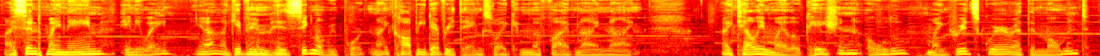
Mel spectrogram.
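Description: A man giving a casual, measured instructional voice-over as an amateur radio operator hosting a tutorial. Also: mid-range voice, gravelly, mellow, soft background music.

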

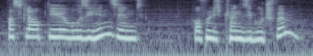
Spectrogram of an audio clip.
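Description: Man putting on a very high, sweet girl. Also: a little fast, a little mellow, soft background music. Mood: curious, concerned. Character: sweet, curious, polite young doll-like girl.

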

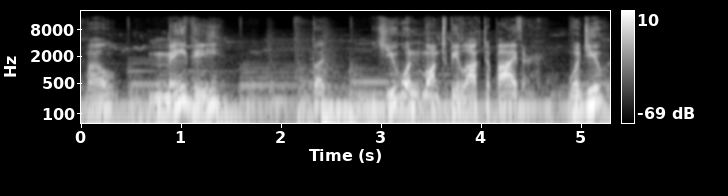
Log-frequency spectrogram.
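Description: A man's voice: medium pitch, lively intonation, slow pace, music in the background. A man playing an earnest, unsure boy who dreams of being a mercenary, in a fantasy audio drama. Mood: gentle, wistful. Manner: hesitant, earnest. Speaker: voice actor.

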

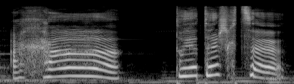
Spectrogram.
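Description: Eager high-voiced animal schoolchild. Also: female voice, very slow, a bit bright, faint music behind, heavily acted. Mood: curious. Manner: eager, questioning. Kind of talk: children's audio drama acting.

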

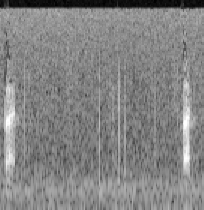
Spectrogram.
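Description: Casting: mysterious avenger, stern and commanding, radio thriller, dull vintage sound with clear noise. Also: male voice. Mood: commanding, eerie. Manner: slow, commanding, deliberate interrogation. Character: invisible avenging man, menacing, commanding, mysterious. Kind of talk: 1940s radio acting. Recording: noisy, muffled 1940 radio recording.

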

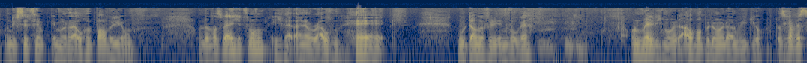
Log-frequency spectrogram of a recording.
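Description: A man's voice: fairly low pitch, darkish tone, breathy edge. A man chatting casually in a slangy, sweary, rambling way. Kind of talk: casual chat, voice messages and phone talk.

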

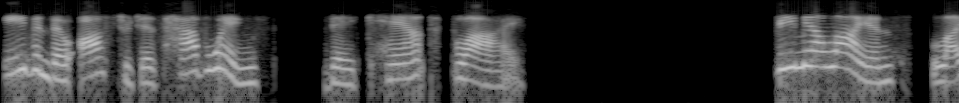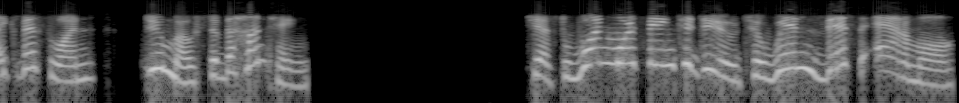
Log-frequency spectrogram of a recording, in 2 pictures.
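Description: A woman voicing an encouraging guide in a children's educational game, narrating in a clearly enunciated, instructive way. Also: sits high, sing-song, slow pace, pauses often, no echo, heavily acted. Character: encouraging female guide in a kids' animal learning game. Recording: muffled lo-fi handheld game audio clips.

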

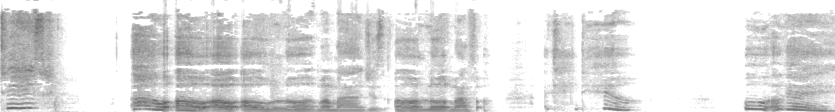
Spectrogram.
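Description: A man's voice: fairly high pitch, huge pitch swings, takes it slowly, long pauses, a little mellow, slightly rough. A young man reacting to a music video trailer in his living room, talking casually with playful, dramatic exclamations. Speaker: reaction YouTuber. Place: small home living room, indoors.

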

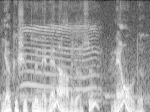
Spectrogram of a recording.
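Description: Kindly old grandfather, lively intonation. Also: sits low, takes it slowly, over music, heavily acted. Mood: friendly, caring. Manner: instructive, gentle moralizing. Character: kind, pious village grandfather, patient and wise. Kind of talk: educational children's cartoon dialogue.

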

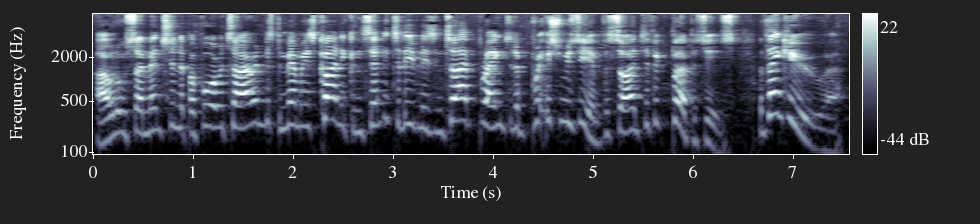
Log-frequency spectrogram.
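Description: A man's voice: high-pitched, big pitch swings, fast, few pauses, fairly bright tone. A man playing a ceremonious music-hall master of ceremonies in a homemade radio play, with a showman's delivery. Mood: grand announcing.

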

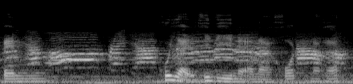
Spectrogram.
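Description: Mid-pitched man over loud music. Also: expressive, unhurried. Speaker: actor giving a holiday greeting to children. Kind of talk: polite greeting to viewers.

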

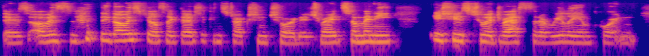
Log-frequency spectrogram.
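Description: Woman panelist on a video call, mid pitch, explaining stuff thoughtfully. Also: fairly even intonation, moderate pace. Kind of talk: informal panel discussion.

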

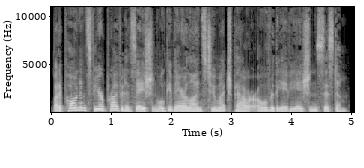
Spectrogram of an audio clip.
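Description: A synthetic voice reading a news article in an even, uninflected scripted delivery. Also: mid-range voice, a little fast, dry recording, clean studio sound. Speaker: news reader.

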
